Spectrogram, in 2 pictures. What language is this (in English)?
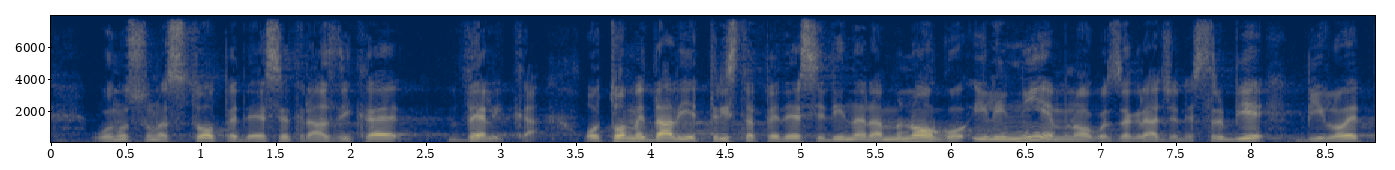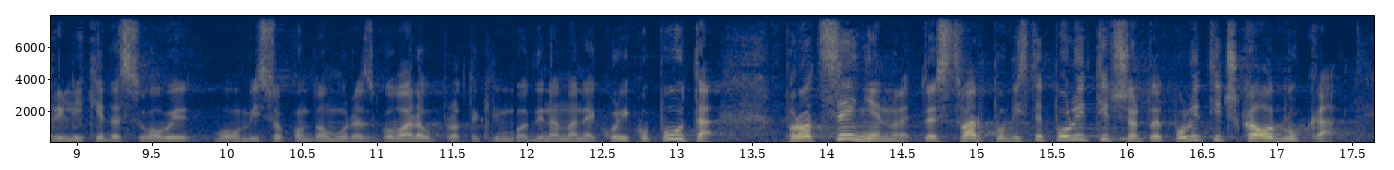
Serbian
